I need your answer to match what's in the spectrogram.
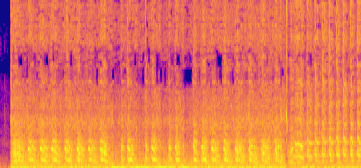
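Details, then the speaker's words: Track bike that never started and had bad-smelling old fuel drained from the tank: steady, rapid starter chugging for a few seconds with no firing; it cranks but won't start, cause not confirmed. "So the bike never started and we checked inside the tank and it was horrible fuel."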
